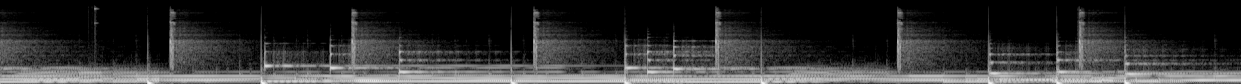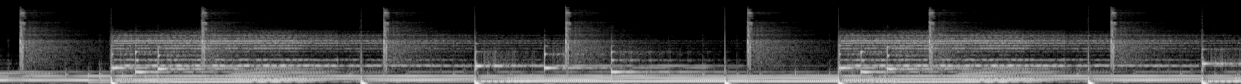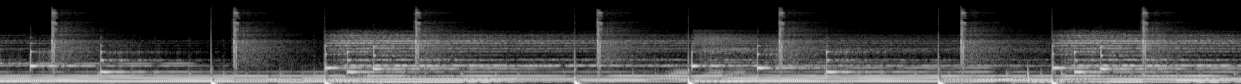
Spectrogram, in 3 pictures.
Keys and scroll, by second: 4.6 ctrl+=, 8.3 ctrl+=, 8.5 space, 8.8 space, 11.1 [, 17.0 ], 17.0 ], 17.7 space, 19.9 space, 23.9 ctrl+-, 24.0 space, 34.0 [.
